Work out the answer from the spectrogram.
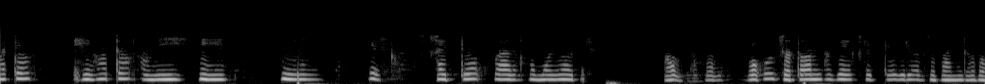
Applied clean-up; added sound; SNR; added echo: neural mask model DeepFilterNet 3.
